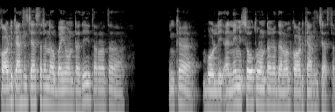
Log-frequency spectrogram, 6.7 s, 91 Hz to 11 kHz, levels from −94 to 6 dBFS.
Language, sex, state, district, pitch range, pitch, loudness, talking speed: Telugu, male, Andhra Pradesh, Visakhapatnam, 115-130 Hz, 120 Hz, -17 LUFS, 145 wpm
